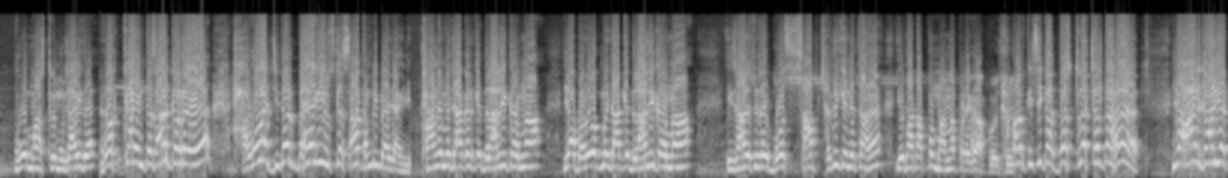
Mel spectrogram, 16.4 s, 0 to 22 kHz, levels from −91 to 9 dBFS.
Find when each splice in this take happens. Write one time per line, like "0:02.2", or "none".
0:01.3
0:05.5
0:13.3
